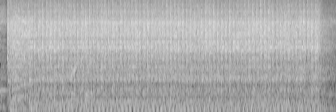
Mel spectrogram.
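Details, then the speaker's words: Truck with weak, recharging battery: strong, even starter cranking about six seconds with no catch or firing; it seems to get fuel but apparently no spark, so it won't start after earlier running and dying. "it seems like it's still trying to start it it's throwing fuel but it's obviously not sparking I don't think"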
